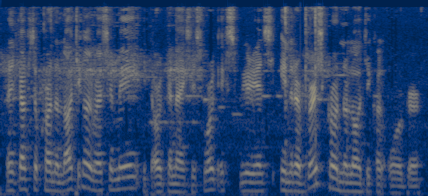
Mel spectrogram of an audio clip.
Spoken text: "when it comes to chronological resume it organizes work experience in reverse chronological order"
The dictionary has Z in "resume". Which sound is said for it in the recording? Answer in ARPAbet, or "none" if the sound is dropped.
S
